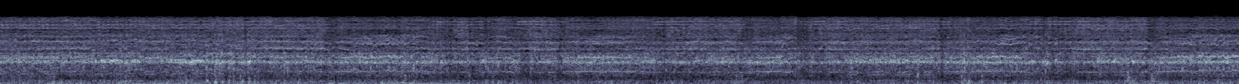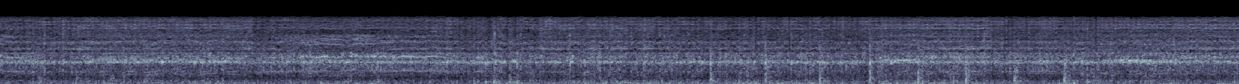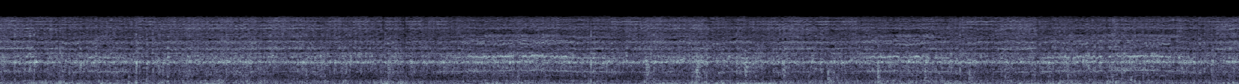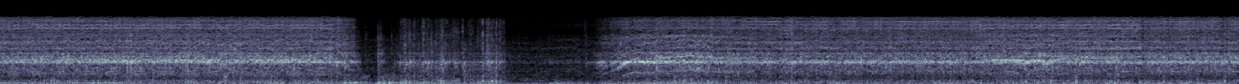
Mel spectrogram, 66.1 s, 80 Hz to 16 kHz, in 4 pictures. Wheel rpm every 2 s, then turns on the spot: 170, 170, 160, 160, 160, 160, 160, 160, 160, 160, 160, 160, 160, 170, 170, 160, 160, 160, 170, 160, 160, 160, 160, 160, 160, 160, 130, 20, 40, 160, 170, 160, 170.
54-56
